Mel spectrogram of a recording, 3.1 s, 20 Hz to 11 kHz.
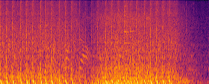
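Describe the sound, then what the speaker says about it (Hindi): Dense, loud automatic gunfire from an M416 rifle in a PUBG match, rapid sustained bursts rattling continuously for about three seconds before tailing off. "अब यहाँ पे जब मैं आता हूँ भाई देखो हमारे ऊपर आता है बहुत मस्त वाला फायर।"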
